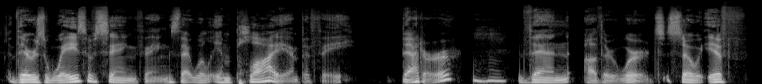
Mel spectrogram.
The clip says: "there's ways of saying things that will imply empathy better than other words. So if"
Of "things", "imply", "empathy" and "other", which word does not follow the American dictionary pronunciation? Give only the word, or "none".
none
